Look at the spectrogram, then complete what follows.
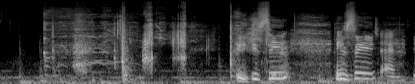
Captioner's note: Brennan laughing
